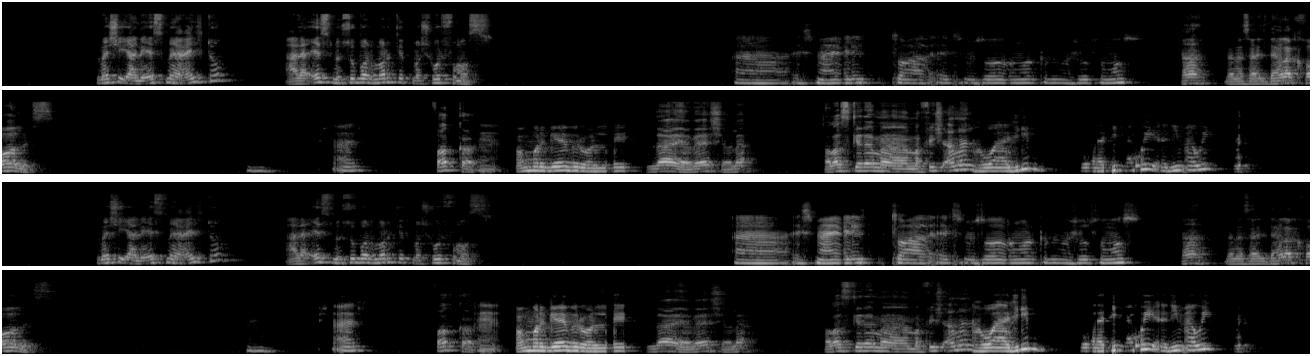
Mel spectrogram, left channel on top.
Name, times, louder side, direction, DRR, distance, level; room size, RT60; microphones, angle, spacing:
voice 1, 0.9-2.3 2.8-4.9 11.8-13.6 17.4-17.8 19.5-20.6 21.3-22.9 25.4-25.5, left 3 dB, 40° left, 1.0 m, -31 dB
voice 2, 7.3-11.4 15.5-15.8 16.4-16.7 17.8-19.3 22.8-23.5 23.9-25.2, right 5 dB, 55° right, 0.4 m, -28 dB
11.5 x 4.4 x 4.7 m
head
